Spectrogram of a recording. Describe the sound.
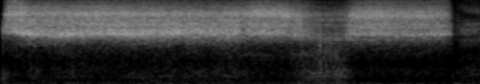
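A voice imitates an Axe body spray aerosol can with a long, loud, steady hiss, briefly breaking once before a second burst that cuts off abruptly. No other sounds or talking.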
